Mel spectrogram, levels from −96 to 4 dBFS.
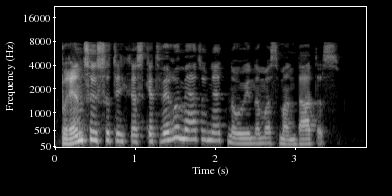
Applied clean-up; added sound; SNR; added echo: none; none; none; none.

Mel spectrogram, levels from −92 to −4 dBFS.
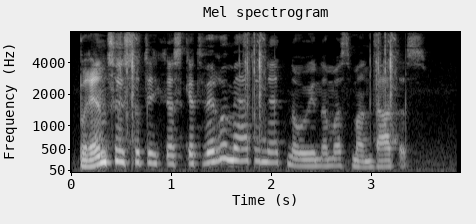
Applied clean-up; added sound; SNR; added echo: none; Camera; 13 dB; none.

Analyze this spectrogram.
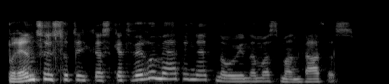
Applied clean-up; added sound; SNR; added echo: neural mask model DeepFilterNet 3.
